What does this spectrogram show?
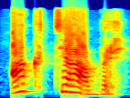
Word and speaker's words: Октябрь: Октябрь. Октябрь. Октябрь. The first О we pronounce like А. Октябрь.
